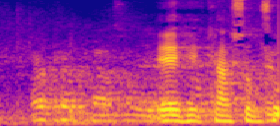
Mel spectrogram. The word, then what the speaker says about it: Urquhart: I think I've pronounced it right. Is that right? Urquhart? Urquhart Castle, yeah.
